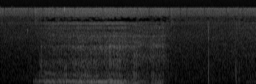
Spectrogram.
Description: Our dog Sampson was worn out and he was laying on the bed snoring like an old man!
